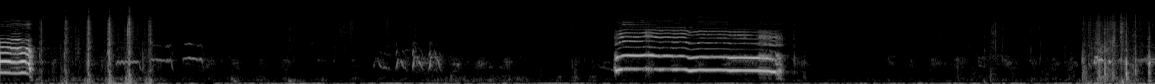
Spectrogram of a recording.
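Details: Chicken farm rooster crowing in an unofficial contest held each day after breakfast; sharp clucks and knocks open the scene, then one loud, even crow of about one and a half seconds stands out, followed by quieter hen chatter.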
